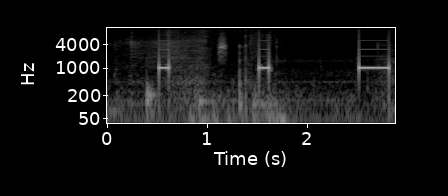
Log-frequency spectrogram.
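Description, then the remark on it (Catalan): Hourly radio time signal pips: two short, clean electronic beeps a second apart, then a longer final tone, loud and steady against a faint murmur of background noise. “ara que els senyals horaris eh, han, Com li agrada marcat, eh, aquí a silenci eh, l'inexonabilitat del temps eh”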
